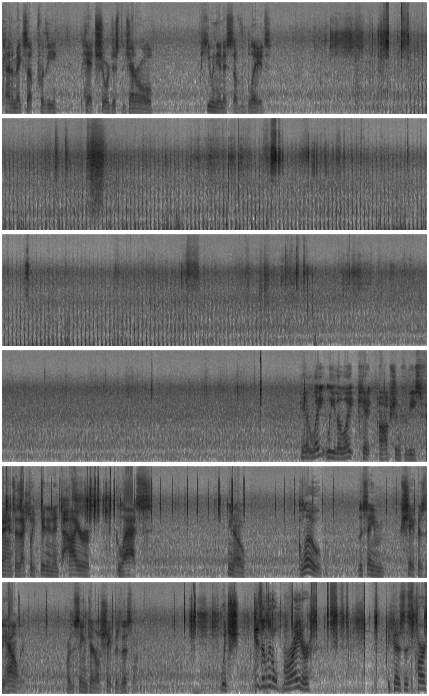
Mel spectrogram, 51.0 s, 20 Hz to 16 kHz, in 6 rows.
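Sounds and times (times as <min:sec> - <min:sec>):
ceiling fan pulsing whoosh: 0:00.0 - 0:51.0.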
